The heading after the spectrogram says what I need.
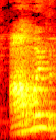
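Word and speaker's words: almond: इसको हम लोग आलमंड नहीं पढ़ेंगे आमंड पढ़ेंगे इसमें एल साइलेंट है इसका अर्थ होता है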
